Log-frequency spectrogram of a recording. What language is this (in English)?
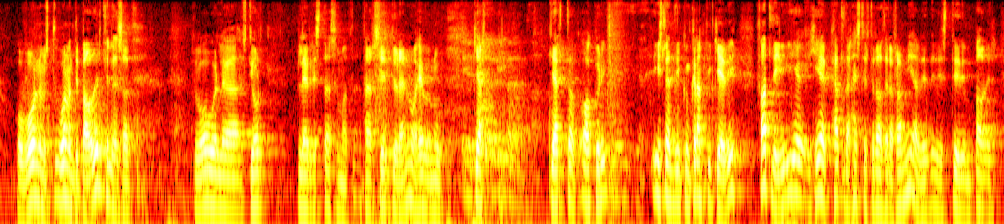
Icelandic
